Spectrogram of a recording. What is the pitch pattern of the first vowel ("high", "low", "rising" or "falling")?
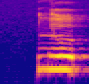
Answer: falling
